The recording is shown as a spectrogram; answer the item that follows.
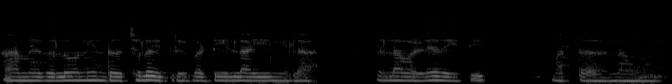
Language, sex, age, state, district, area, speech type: Kannada, female, 30-45, Karnataka, Dharwad, rural, spontaneous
